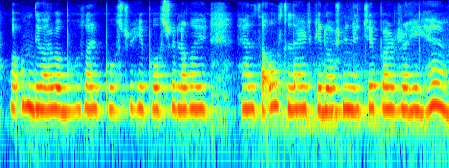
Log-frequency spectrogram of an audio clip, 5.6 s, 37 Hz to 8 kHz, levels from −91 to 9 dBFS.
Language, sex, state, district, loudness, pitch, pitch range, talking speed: Hindi, female, Uttar Pradesh, Lalitpur, -15 LUFS, 245 Hz, 245-250 Hz, 170 wpm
